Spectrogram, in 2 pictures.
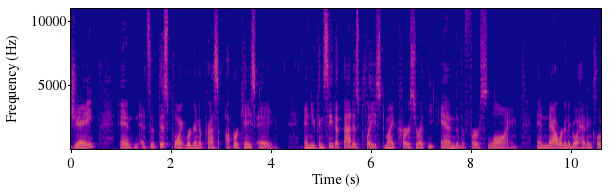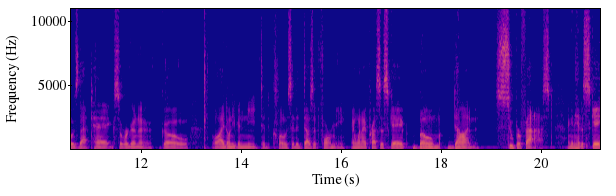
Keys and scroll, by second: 0.0-0.6 typing, 4.5 shift+a, 12.2 <, 13.4 /, 17.2 Escape.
